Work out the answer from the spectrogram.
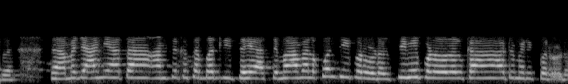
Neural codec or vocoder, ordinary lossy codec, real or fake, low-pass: none; none; real; 3.6 kHz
